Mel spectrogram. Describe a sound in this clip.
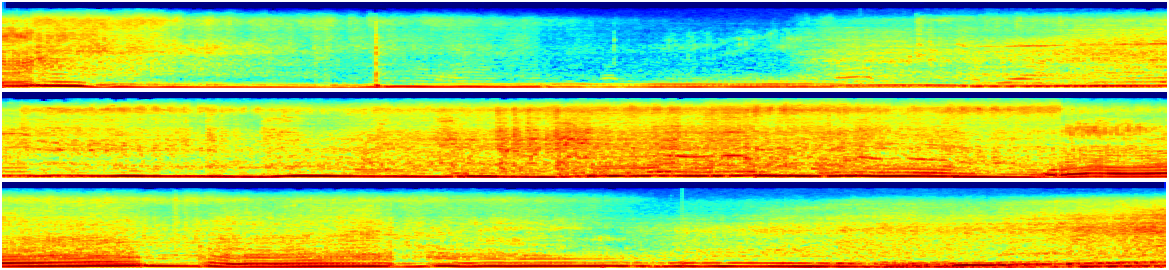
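A rally car engine roars, rising and falling in pitch as it draws closer.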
